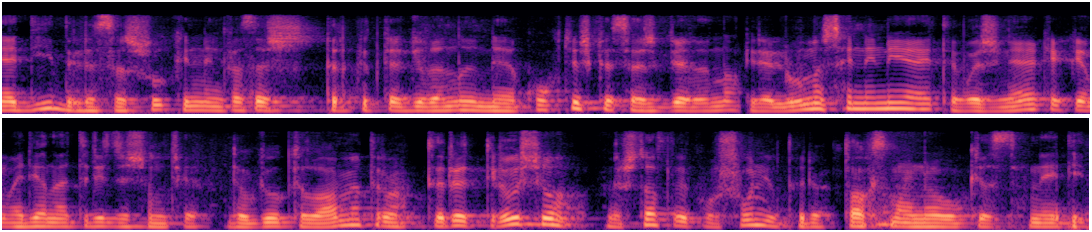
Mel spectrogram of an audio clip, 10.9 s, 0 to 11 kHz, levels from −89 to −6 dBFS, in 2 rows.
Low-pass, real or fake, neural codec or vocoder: 7.2 kHz; fake; codec, 16 kHz, 2 kbps, X-Codec, HuBERT features, trained on balanced general audio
